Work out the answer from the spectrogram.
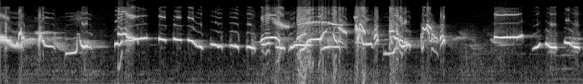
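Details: Orange-headed thrush in full open 'ngeplong' song, used to prompt other birds to sing: a loud, fast stream of varied whistled and slurred phrases, mostly high, broken by short pauses, with sharp chips mixed in.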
